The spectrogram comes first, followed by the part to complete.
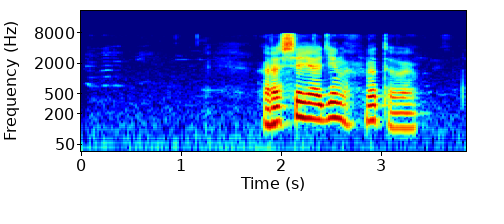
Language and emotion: Russian, neutral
